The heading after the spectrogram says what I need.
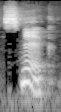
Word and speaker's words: SNCC: the student non-violent Coordinating Committee SNCC pronounced Snick a student L and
